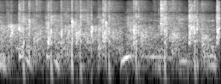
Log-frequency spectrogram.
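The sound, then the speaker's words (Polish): Steady applause from a group for everyone who searched through the materials, a dense patter of many claps running throughout, with a voice briefly audible underneath. “Także brawa dla wszystkich, którzy przeszukiwali te materiały.”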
